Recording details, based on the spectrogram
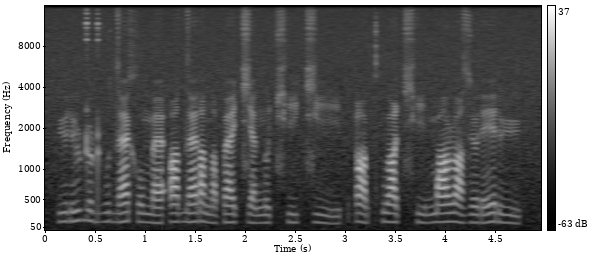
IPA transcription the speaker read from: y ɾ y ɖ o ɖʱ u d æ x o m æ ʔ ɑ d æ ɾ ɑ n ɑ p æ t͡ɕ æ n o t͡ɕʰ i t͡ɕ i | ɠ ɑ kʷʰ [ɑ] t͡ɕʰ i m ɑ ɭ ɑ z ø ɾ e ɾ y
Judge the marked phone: correct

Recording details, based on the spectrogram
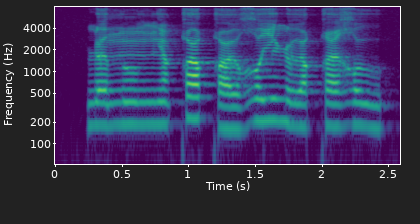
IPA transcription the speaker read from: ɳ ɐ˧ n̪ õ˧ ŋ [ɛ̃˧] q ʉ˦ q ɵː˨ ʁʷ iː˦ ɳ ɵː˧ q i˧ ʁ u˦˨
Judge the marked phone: incorrect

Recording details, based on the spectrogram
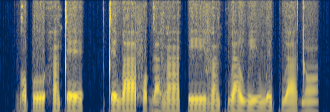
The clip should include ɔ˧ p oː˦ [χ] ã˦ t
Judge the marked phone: incorrect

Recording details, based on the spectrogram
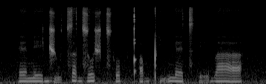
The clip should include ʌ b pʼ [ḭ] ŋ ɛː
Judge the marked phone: correct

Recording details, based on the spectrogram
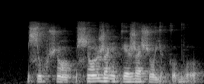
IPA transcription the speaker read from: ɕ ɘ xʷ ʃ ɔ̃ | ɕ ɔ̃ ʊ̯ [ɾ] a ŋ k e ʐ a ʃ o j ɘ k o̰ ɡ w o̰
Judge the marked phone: incorrect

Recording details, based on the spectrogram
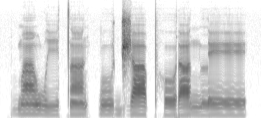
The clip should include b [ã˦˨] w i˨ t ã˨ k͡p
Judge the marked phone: incorrect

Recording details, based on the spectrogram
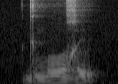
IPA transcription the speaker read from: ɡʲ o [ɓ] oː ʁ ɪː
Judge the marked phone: incorrect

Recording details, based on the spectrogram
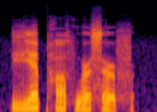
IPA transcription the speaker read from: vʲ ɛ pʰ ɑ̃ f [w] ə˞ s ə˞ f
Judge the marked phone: correct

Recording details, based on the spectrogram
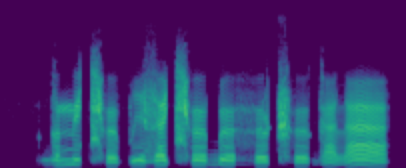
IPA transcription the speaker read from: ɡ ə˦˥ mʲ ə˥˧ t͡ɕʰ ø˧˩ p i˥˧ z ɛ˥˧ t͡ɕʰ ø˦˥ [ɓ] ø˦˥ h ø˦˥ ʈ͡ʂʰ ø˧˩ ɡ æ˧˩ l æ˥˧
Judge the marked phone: correct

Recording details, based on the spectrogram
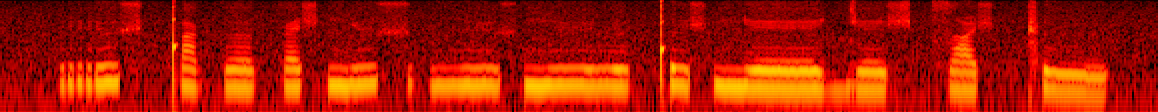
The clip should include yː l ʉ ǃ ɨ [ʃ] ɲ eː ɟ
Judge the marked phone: correct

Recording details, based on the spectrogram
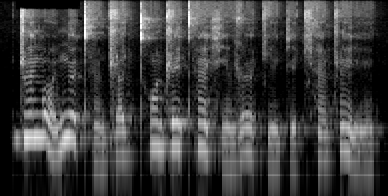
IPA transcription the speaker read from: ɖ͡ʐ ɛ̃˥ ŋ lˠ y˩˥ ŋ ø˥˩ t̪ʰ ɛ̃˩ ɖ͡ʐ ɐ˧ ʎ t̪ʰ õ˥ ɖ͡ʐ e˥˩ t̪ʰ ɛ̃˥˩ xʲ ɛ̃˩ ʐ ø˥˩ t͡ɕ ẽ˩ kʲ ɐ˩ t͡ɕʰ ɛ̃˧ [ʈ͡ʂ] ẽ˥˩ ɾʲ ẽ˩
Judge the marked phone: correct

